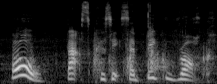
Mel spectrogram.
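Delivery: plain reading voice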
